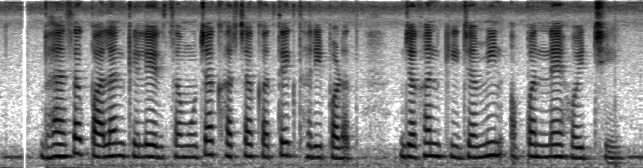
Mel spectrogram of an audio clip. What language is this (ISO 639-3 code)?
mai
